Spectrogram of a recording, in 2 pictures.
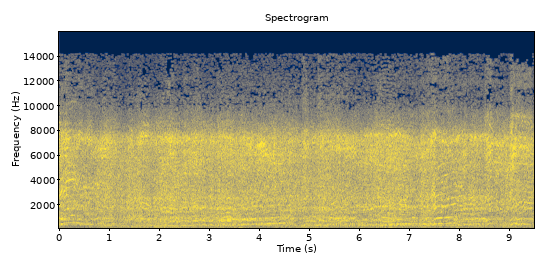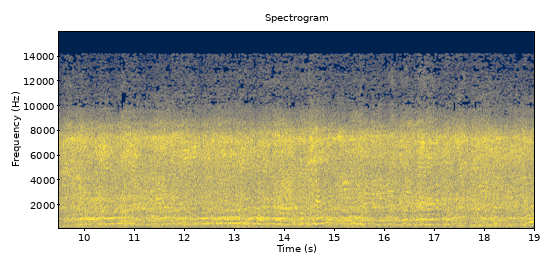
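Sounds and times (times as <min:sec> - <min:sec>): small model car engines buzzing: 0:00.0 - 0:19.0.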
